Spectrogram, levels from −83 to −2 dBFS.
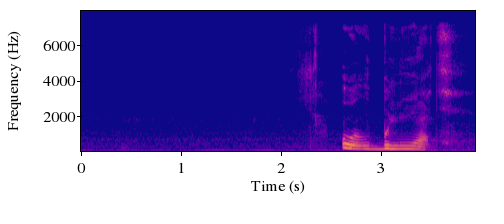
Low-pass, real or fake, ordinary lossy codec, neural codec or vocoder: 7.2 kHz; real; none; none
